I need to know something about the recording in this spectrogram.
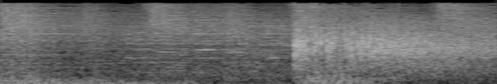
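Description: A comic stage explosion. It starts with a deep boom that dies away, and a second blast comes about a second and a half in, also fading out.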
